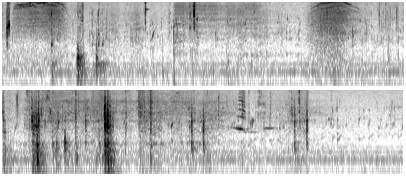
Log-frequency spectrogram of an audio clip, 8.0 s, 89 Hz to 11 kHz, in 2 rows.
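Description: Scattered knocks and rattles of fishing gear being handled aboard a kayak, the two loudest about four and five seconds in, over the steady hum of the Old Town Sportsman AutoPilot 120's electric trolling motor.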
